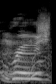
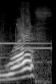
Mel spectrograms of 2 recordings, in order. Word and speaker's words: rough: day a rou day I think you mean a rough day oh it's time to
